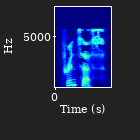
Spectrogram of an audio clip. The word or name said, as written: princess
